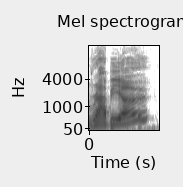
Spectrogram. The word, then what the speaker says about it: Rabiot: It's pronounced Rabiot. It's not pronounced Pinot.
